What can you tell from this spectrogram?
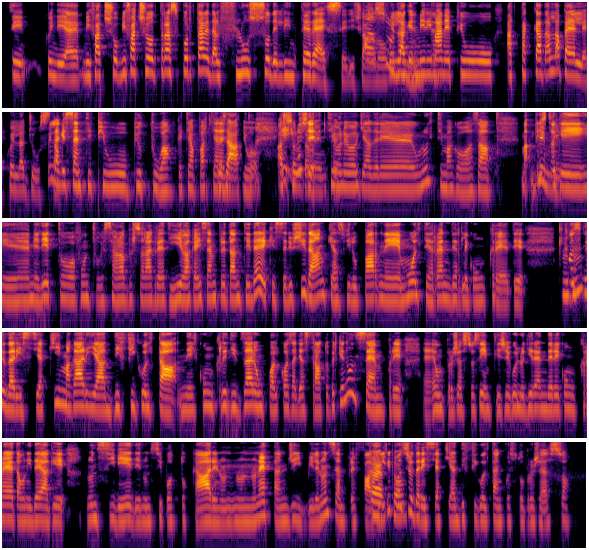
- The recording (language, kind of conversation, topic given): Italian, podcast, Come trasformi un'idea vaga in un progetto concreto?
- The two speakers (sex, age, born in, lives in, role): female, 25-29, Italy, Italy, host; female, 60-64, Italy, Italy, guest
- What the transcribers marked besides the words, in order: none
